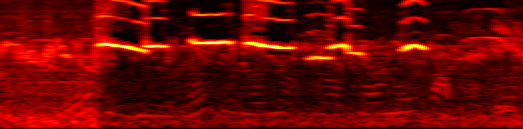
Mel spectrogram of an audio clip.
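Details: Caged Oriental magpie-robin, a hand-reared ten-month-old bird, in competition singing: five clear, loud whistled notes in quick succession, each a pure sliding tone with a bright ring, separated by brief pauses.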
